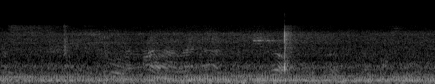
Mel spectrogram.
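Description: Outdoor background of a low steady hum with faint voices in the distance, and one sharp click or snap about three seconds in.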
